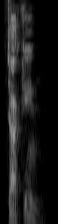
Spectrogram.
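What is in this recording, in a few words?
"ducking", Australian English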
